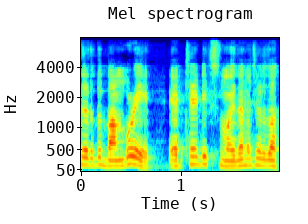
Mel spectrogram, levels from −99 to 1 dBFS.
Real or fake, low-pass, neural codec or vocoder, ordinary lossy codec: fake; 7.2 kHz; codec, 24 kHz, 1 kbps, SNAC; none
